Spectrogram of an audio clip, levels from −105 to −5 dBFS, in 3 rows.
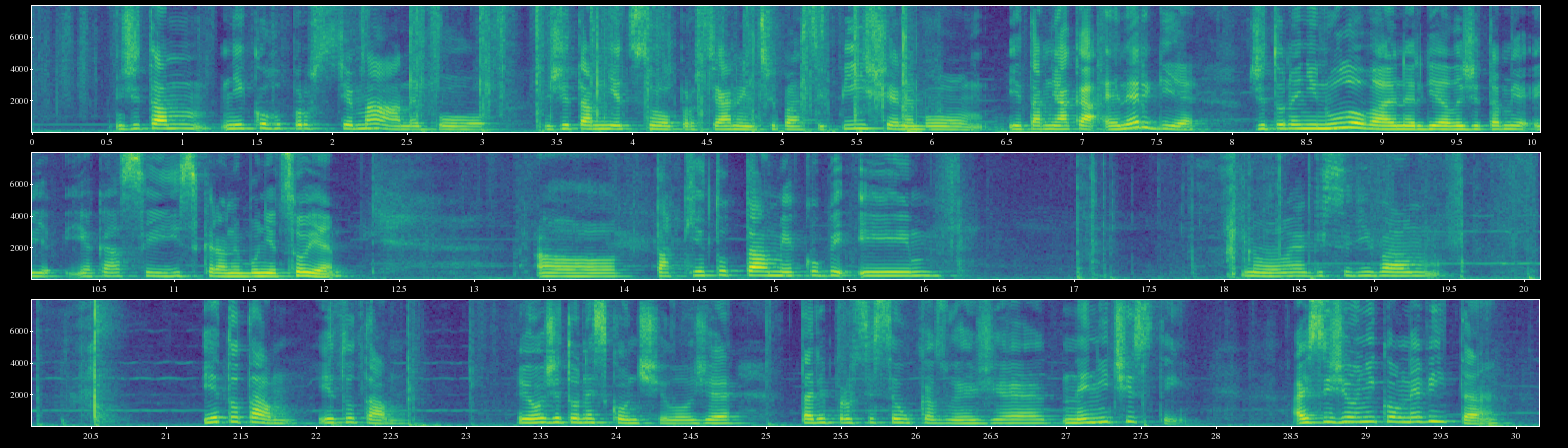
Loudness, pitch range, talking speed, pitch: -20 LUFS, 205-250 Hz, 135 wpm, 220 Hz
